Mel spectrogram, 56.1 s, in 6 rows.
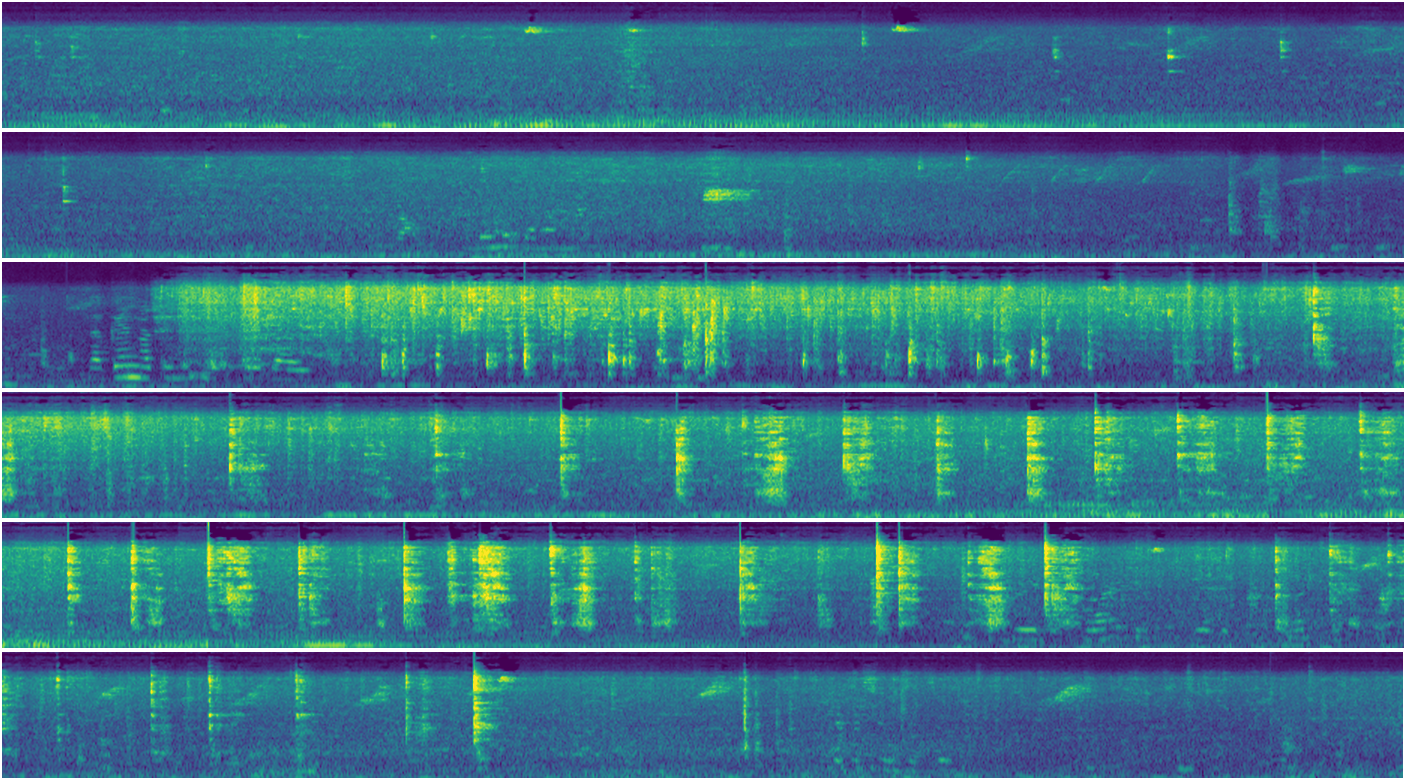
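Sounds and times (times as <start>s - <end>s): food sizzling in oil: 19.6s - 56.0s
spatula scraping a wok: 19.8s - 50.2s.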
